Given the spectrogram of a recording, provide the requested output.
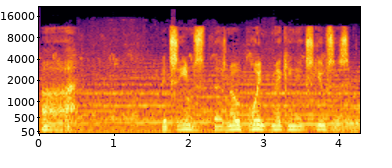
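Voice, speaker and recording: A man's voice: mid-range voice, steady tone, slow pace, over loud music, close to an everyday voice. An actor playing a cowardly, hesitant henchman in a video game, stammering and pleading. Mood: evasive.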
